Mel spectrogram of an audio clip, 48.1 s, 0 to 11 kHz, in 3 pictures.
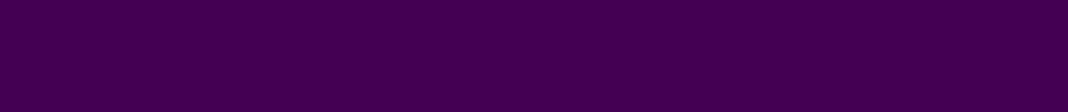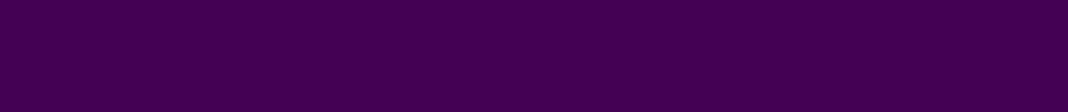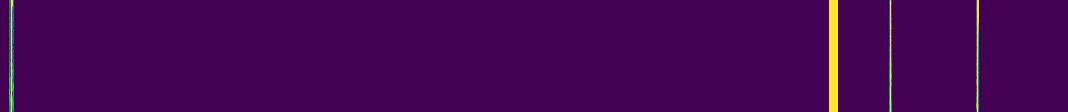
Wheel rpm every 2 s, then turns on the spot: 0, 0, 0, 0, 0, 0, 0, 0, 0, 0, 0, 0, 0, 0, 0, 0, 0, 0, 0, 0, 0, 0, 0, 0.
none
